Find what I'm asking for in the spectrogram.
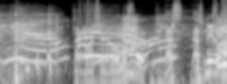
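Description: A cat meows loudly and close by, a run of three or four drawn-out, wavering meows with brief pauses between them, edging toward a yowl.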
